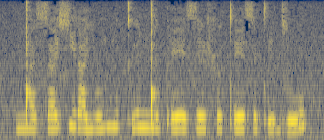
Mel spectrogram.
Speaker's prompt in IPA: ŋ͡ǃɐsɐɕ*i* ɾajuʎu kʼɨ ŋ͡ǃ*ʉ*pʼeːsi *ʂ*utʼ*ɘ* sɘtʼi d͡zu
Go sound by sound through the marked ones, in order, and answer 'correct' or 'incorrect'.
correct, incorrect, correct, incorrect

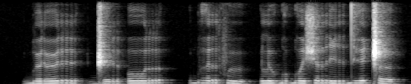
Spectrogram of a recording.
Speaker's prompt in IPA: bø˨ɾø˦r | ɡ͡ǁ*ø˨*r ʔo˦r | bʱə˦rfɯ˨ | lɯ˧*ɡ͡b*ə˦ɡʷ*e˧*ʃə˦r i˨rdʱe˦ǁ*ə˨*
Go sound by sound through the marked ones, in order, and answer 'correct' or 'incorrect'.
correct, incorrect, correct, correct

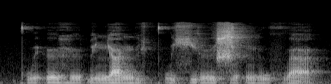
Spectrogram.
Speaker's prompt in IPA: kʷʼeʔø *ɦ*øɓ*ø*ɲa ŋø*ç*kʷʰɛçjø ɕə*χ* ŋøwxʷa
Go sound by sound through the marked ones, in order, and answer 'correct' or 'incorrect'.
correct, incorrect, correct, incorrect

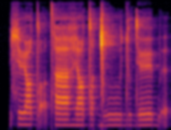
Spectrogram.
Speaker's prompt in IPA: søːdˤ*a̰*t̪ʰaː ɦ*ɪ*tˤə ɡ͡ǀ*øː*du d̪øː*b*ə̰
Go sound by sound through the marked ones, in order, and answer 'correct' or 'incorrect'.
correct, incorrect, incorrect, correct

